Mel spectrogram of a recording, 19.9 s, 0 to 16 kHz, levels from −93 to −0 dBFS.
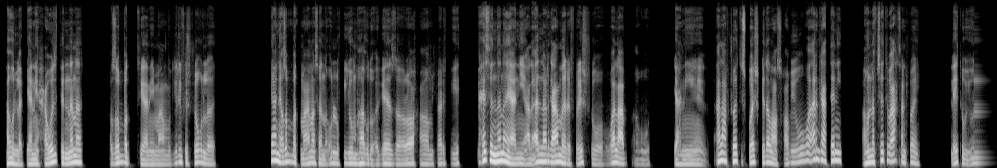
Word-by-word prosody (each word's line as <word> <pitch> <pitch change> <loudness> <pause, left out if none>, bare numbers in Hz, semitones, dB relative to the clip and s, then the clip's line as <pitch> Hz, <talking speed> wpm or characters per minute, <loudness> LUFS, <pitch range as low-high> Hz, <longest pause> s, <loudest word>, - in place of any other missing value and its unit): هاقول 110 -4 +3
لك، 90 -1 -3
يعني 100 0 +1
حاولت 125 +8 +1
إن 110 0 +3
أنا 135 +1 +4 0.6
أضبّط 125 +5 0 0.2
يعني 95 -2 -1
مع 95 0 -3
مُديري 105 +9 -5
في 120 - -12
الشُغل 110 -3 -2 1.1
يعني 175 -6 +5
أضبّط 140 -4 0
معاه 105 +2 0
مثلًا 110 -5 -1
أقول 115 +4 -3
له 110 - -1
في 110 +2 -11
يوم 110 -2 0
هاخده 105 -4 -1
إجازة 100 0 -2
راحة 100 -1 -2
مش 100 -1 -8
عارف 105 +1 -5
إيه، 105 +1 -6 0.4
بحيث 180 +5 +3
إن 155 -2 +8
أنا 160 -4 +7
يعني 110 -2 +3
على 105 -1 -1
الأقل 150 +3 +4
أرجع 150 -3 +4
أعمل 120 -9 +3
refresh 120 +7 -4
و 105 - -7
وألعب 105 +4 0 0.2
أو 95 0 -14 0.5
يعني 100 -1 -2 0.3
ألعب 165 +1 +4
شوية 160 0 +4
سكواش 135 0 -1
كده 130 +1 -1
مع 120 -5 +2
أصحابي 110 +6 -5
وأرجع 170 +5 +1
تاني 170 +1 +1 0.4
أهو 115 +3 +2
النَفْسيّة 140 +7 +2
تبقى 165 -3 +1
أحسن 145 -6 -2
شوية، 120 -5 -3 0.6
لقيته 120 +1 -2
بيقول 115 +4 -8
115 Hz, 160 wpm, -22 LUFS, 100-135 Hz, 1.1 s, إن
